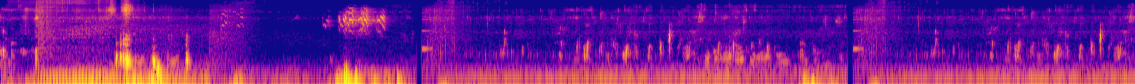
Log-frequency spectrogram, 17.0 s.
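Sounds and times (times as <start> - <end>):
faint small ticks: 0.0 - 2.9, 12.6 - 17.0
bird chirping: 3.2 - 3.8, 4.8 - 6.0.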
